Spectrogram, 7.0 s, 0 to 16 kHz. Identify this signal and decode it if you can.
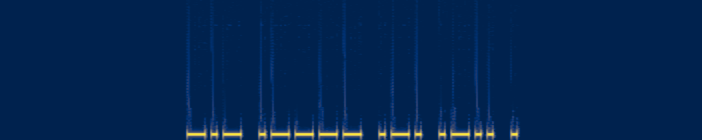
Morse code, heard as a keyed tone, about 20 wpm, 700 Hz. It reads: K1RLE
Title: USA Call Signs - 5 Characters - Repeated 3x - 20wpm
